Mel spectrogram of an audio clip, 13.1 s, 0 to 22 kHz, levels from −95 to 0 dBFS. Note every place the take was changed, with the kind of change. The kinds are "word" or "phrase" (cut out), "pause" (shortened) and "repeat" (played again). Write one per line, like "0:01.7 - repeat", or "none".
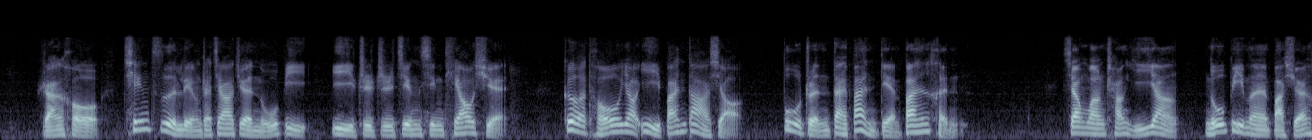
none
